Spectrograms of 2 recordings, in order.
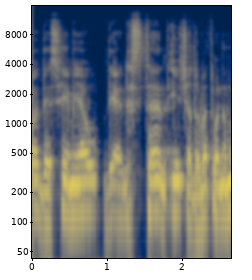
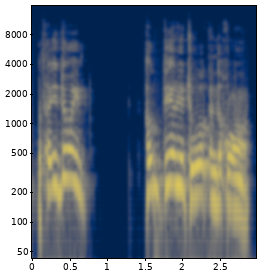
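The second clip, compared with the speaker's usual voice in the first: mock outrage; 8 semitones higher than usual. Scolding cat for walking on Quran.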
